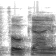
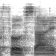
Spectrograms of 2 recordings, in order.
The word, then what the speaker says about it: foci: from two fixed points which we pronounce either a foci or foci either way has a constant sum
